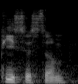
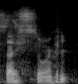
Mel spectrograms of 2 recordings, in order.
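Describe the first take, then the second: First: The second syllable sounds like 'stem'. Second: The second syllable sounds like 'storm'. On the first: The speaker calls it wrong. "I thought it was pronounced P System" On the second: The speaker calls it right. "not Psystorm"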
